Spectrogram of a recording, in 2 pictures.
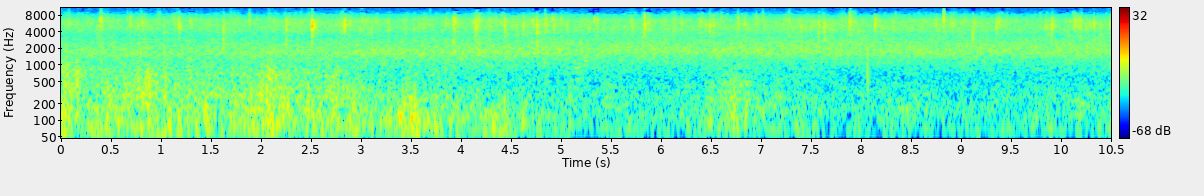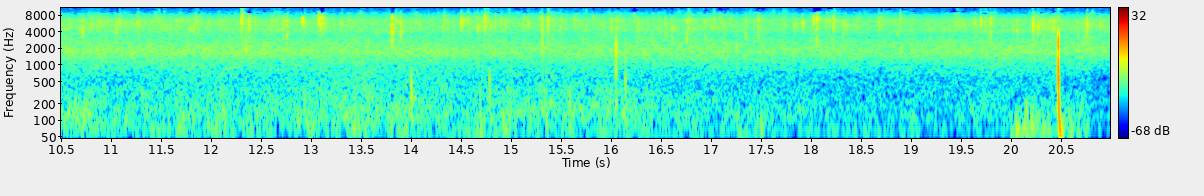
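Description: Rolling thunder rumbling for the first few seconds and dying away, over steady rain with scattered drops ticking. A single sharp knock sounds near the end.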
